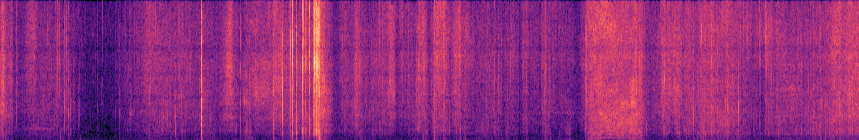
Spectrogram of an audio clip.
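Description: A nylon tote bag being handled: the fabric rustles and there are sharp crinkling clicks, loudest about three seconds in. A zipper on the bag is pulled open about six seconds in.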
